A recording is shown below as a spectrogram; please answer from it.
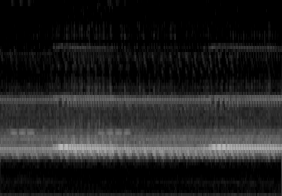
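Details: Bell crickets singing in autumn in Sanuki, Chiba Prefecture, Japan: a steady high ringing trill, with louder pulsed bursts swelling near the start and again about a second and a half later, set over a constant insect hum.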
